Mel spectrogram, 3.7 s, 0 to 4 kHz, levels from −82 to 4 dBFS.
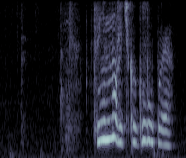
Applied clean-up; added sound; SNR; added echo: none; none; none; none.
